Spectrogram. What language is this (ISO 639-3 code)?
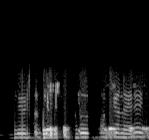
pan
